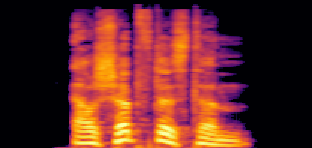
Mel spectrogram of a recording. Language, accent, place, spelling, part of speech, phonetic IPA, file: German, Germany, Berlin, erschöpftestem, adjective, [ɛɐ̯ˈʃœp͡ftəstəm], De-erschöpftestem.ogg
- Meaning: strong dative masculine/neuter singular superlative degree of erschöpft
